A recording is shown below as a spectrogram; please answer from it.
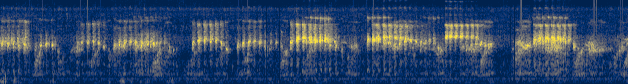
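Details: Nighttime pond frog chorus: loud, rapid pulsed croaks in dense bursts of about a second, one after another with short gaps, several frogs overlapping.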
